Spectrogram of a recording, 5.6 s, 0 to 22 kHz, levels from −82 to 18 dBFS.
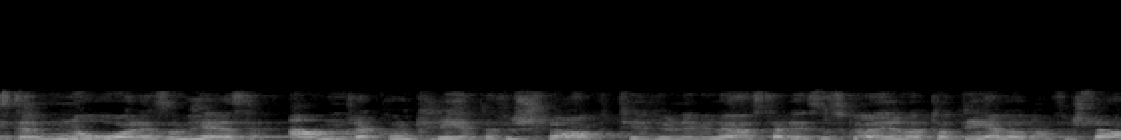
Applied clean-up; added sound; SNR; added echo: none; none; none; reverberation time 0.2 s.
